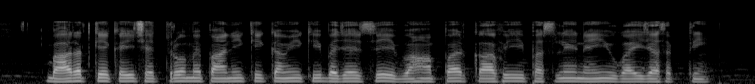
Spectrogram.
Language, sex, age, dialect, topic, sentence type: Hindi, male, 25-30, Awadhi Bundeli, agriculture, statement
